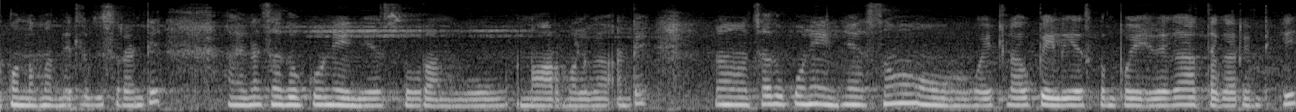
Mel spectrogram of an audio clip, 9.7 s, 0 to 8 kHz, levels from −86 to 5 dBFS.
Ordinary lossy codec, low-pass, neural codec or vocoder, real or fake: none; 7.2 kHz; vocoder, 22.05 kHz, 80 mel bands, Vocos; fake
